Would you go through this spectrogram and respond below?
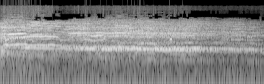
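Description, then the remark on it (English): A big group of excited schoolchildren at Corpus Christi Junior and Infant Schools cheers and shouts together in a loud, sustained roar, their high voices blending into one continuous wave of noise, as the Lord Mayor of Coventry cuts a ribbon to open their conservation area while they wave flags. “The children at Corpus Christi Junior and Infant Schools this morning sounding very excited as the Lord Mayor of Coventry, Councillor David Cairns, officially opened their very own conservation area.”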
